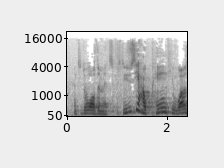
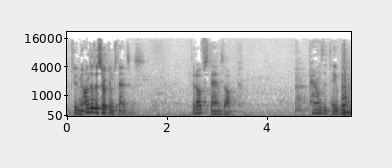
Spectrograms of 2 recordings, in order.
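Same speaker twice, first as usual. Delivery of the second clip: usual speaking voice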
